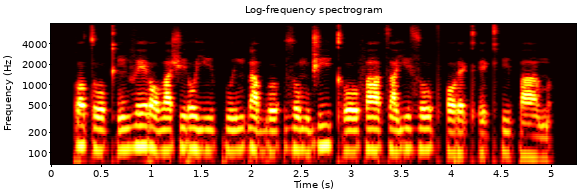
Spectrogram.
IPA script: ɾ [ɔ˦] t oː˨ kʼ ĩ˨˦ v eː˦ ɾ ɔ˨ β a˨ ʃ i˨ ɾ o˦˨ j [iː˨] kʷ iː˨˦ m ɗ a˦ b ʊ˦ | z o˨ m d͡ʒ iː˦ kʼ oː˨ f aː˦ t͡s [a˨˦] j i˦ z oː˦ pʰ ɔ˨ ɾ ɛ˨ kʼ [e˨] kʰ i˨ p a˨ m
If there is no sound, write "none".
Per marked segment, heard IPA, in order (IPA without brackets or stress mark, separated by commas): ɔ˦, iː˨, a˦, e˨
